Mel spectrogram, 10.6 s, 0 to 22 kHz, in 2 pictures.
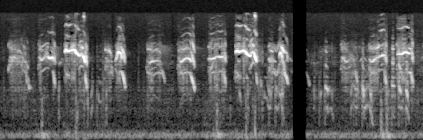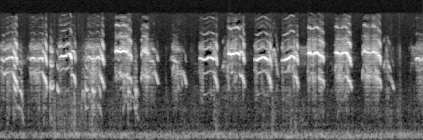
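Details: Five American kestrel chicks at a nest box on a live cam, being fed by their mother on 28 May 2021: a dense, continuous chorus of high, harsh, rapidly repeated chittering notes in bursts, with brief pauses, from the growing young.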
